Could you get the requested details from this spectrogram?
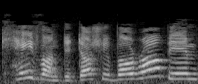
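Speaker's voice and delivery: ordinary talk, nothing marked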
